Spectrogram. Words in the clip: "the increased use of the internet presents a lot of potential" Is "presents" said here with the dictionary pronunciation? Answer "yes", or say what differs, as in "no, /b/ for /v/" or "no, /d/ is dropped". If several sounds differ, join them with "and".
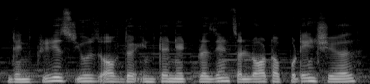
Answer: yes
